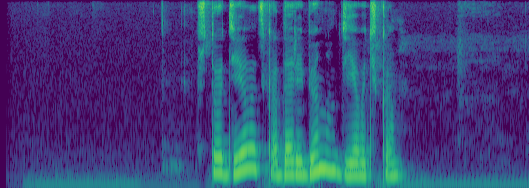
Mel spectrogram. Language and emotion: Russian, neutral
